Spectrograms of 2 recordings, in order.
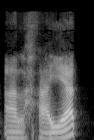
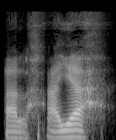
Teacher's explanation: Ya, berarti kalau wakaf pada tak marbutoh dia berubah menjadi hak mati ya, menjadi hak sukun ya. Jadi bukan al-hayat ya, tetapi al-hayah ya.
